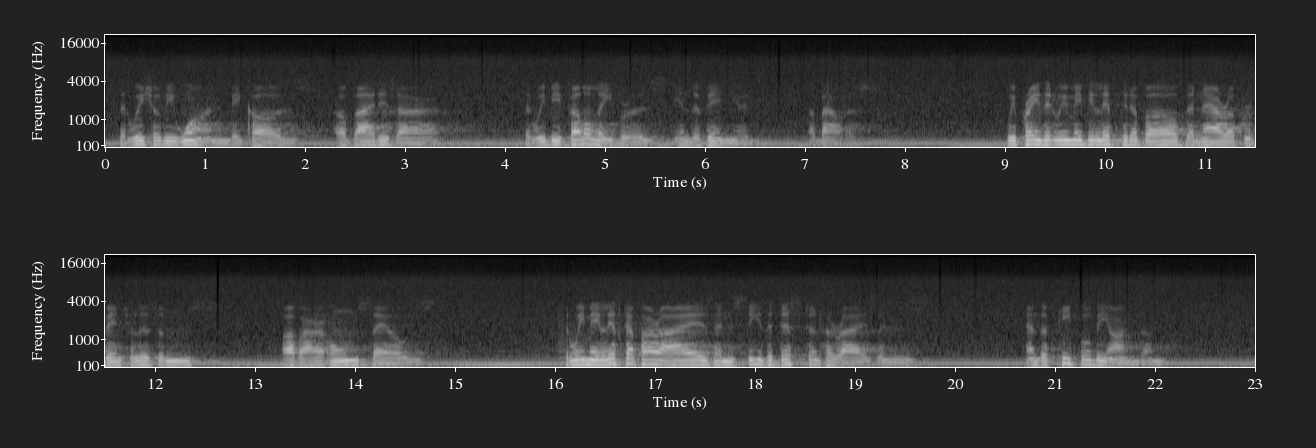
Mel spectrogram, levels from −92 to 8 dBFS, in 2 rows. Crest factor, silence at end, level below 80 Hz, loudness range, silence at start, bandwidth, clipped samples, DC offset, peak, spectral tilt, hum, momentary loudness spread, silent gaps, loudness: 18 dB; 0 s; -58 dBFS; 7 LU; 0 s; 13.5 kHz; under 0.1%; under 0.1%; -10 dBFS; -9 dB/octave; 60 Hz at -55 dBFS; 20 LU; none; -26 LUFS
